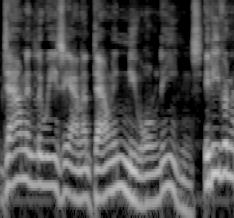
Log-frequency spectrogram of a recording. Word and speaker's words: New Orleans: or something like that New Orleans meanwhile I'm reliably informed that the even shorter option of New Orleans isn't usually spoken by residents themselves but is what tourists think residents say it's sort of like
